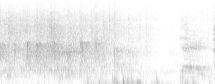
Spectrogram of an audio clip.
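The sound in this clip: Applause from an orientation audience welcoming the Teacher of the Year, a professor, as first speaker: steady, dense clapping that runs the whole length, with a few louder claps near the middle and a brief dip before it swells again.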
